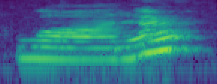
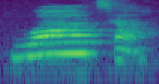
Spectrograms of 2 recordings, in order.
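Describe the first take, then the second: First: "water" with tapped T, rising curled R; American R. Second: "water" with crisp T, ending "ah"; British, silent R. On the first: Teacher contrasts the two accents, American R. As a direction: sound the final R of "water" fully, American. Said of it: "o R bem pronunciado no sotaque americano". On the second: Teacher contrasts the two accents, British without R. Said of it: "não fala o R no sotaque britânico". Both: Shown as a demonstration.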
